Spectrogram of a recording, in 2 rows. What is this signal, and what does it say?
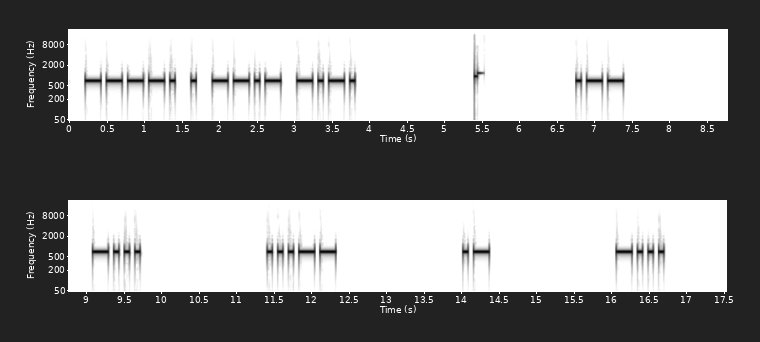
Morse code, heard as a keyed tone, about 17 wpm, spaced as for 7 wpm, 700 Hz. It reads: 9EQC WB3AB
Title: USA Call Signs - 6 Characters - 8x Character Spacing - 17wpm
